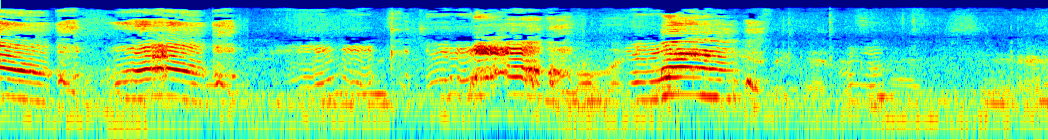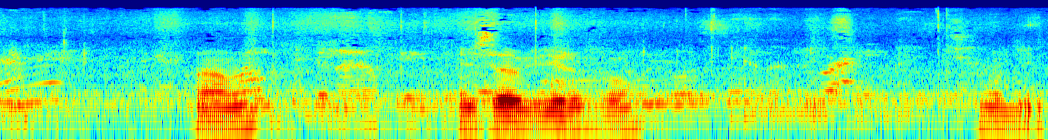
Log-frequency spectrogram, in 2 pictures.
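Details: Strong, repeated newborn crying with a clear voice, with adult voices in the room; a normal cry from a baby born two weeks early, weighing six pounds six ounces, just after birth.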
